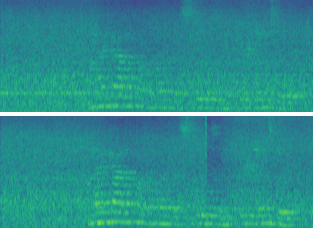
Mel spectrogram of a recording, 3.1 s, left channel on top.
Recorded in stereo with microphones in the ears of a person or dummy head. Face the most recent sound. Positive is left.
turn(degrees=-75)  # may be behind; listen again after turning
